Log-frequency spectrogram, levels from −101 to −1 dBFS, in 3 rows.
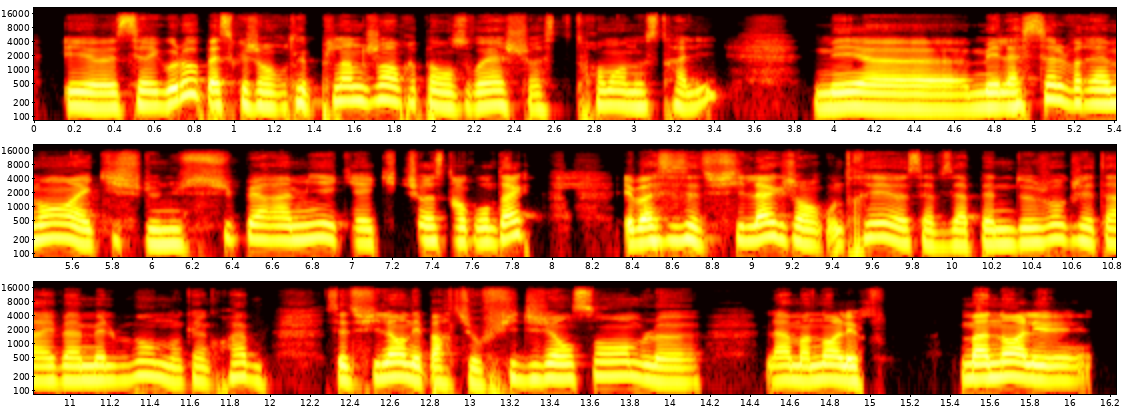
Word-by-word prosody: et 170 0 +2
heu, 160 0 +3
c'est 170 +4 +1
rigolo 195 - +4
parce 175 -5 +3
que 185 - -2
j'ai 170 - -2
rencontré 165 +4 -1
plein 220 +1 -1
de - - +1
gens 230 +1 +1
après 200 -3 -2
pendant 170 -3 0
ce 160 - -8
voyage, 175 +2 +1
je - - -10
suis - - -10
restée 145 -1 -11
3 180 - -5
mois 180 - 0
en 165 - -1
Australie. 170 - -5 0.5
Mais 165 +2 +4
heu 150 -2 +3
mais 165 +1 +3
la 165 0 +3
seule 235 +5 +1
vraiment 195 +2 +1
avec 165 -4 +1
qui 190 - -9
je - - -7
suis - - -13
devenue 165 0 +1
super 205 +3 -4
amie 200 +3 0
et 205 - -2
qui 175 - -12
avec 165 0 -2
qui - - -12
je - - -17
suis 195 - -2
restée 185 -1 -2
en - - -1
contact 210 +8 +2 0.5
et 160 - +3
bah, 180 +1 +7
c'est 190 0 -3
cette 195 -5 +1
fille 195 - -5
là 215 +3 +5
que - - -2
j'ai 185 - +1
rencontrée, 210 +7 -2
heu, 175 - +1
ça 165 -2 -4
faisait 150 +3 -5
à - - -4
peine 165 +1 -1
2 175 0 0
jours 210 +3 -2
que 195 - -11
j'étais 175 -2 -3
arrivée 165 0 -2
à - - 0
Melbourne, 170 +4 -2
donc 155 +1 -7
incroyable. 165 +2 -6 0.3
Cette 170 -3 -2
fille-là, 195 +2 +3
on 190 - +3
est 165 - +2
partie 150 -1 -3
aux - - -6
Fidji 185 +2 -3
ensemble, 190 0 0
heu, 155 0 -4 0.3
là 170 +1 -1
maintenant 170 +2 +2
elle 165 - +5
est 160 - -2
f - - -21 0.4
maintenant 190 +2 +6
elle 185 - +5
est 170 -1 0
175 Hz, 310 wpm, -21 LUFS, 165-195 Hz, 0.5 s, bah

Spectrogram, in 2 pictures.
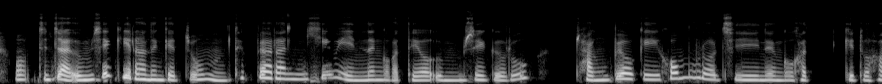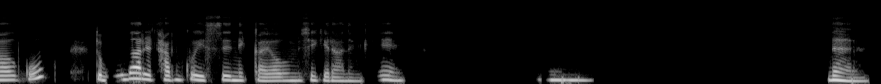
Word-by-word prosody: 어 220 0 +1
진짜 215 -2 +5
음식이라는 215 +2 +4
게 205 0 +2
좀 225 -5 0
특별한 265 -5 +2
힘이 155 - -3
있는 195 +1 +1
것 205 - -2
같아요. 190 -2 -1
음식으로 200 +5 -1 0.5
장벽이 215 +3 +1
허물어지는 215 -8 0
것 190 0 -3
같기도 195 0 -5
하고 205 - -2 0.5
또 215 -3 0
문화를 235 +2 +3
담고 210 +1 -2
있으니까요, 185 -3 -2
음식이라는 175 -2 -5
게. 200 -3 -3 1.5
음. 195 -2 -1 2.3
네. 165 -6 +2
205 Hz, 195 characters per minute, -19 LUFS, 190-220 Hz, 2.3 s, 진짜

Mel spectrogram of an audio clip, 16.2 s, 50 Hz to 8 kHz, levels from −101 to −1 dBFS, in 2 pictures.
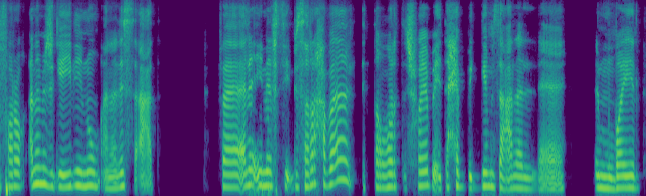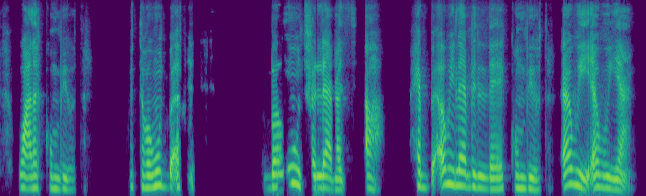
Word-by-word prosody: فراغ 195 0 +1
أنا 240 - +4
مش 225 -5 +2
جاي 195 +1 +1
لي 215 0 +1
نوم، 205 0 +1
أنا 85 0 -2
لسّه 105 - -2
قاعدة. - - -1 0.8
فألاقي 195 +2 +3
نفسي 210 0 +1
بصراحة 225 +4 +1
بقى 275 +5 +2
اتطوّرت 190 +1 -2
شوية 210 +4 +2
بقيت 185 -4 -2
أحب 195 0 +2
الجيمز 195 +3 0
على 170 +3 +1
ال 85 - -3 0.4
الموبايل 175 0 +2 0.3
وعلى 180 -1 +4
الكمبيوتر. 165 -3 -7 0.5
كنت 195 0 -7
باموت 190 +4 +3
بقى 190 - +1
في - - -12 0.9
باموت 195 +5 0
في 180 - -1
اللعبة 165 -3 +2
دي، - - -15
آه. - - -2 0.4
أحب 190 -4 -3
أوي 230 +1 +3
لعب 205 -3 +2
الكمبيوتر 165 -1 -2
أوي، 220 -5 +3
أوي 180 -4 +1
يعني. 150 +1 -1
185 Hz, 145 wpm, -24 LUFS, 170-205 Hz, 0.9 s, أنا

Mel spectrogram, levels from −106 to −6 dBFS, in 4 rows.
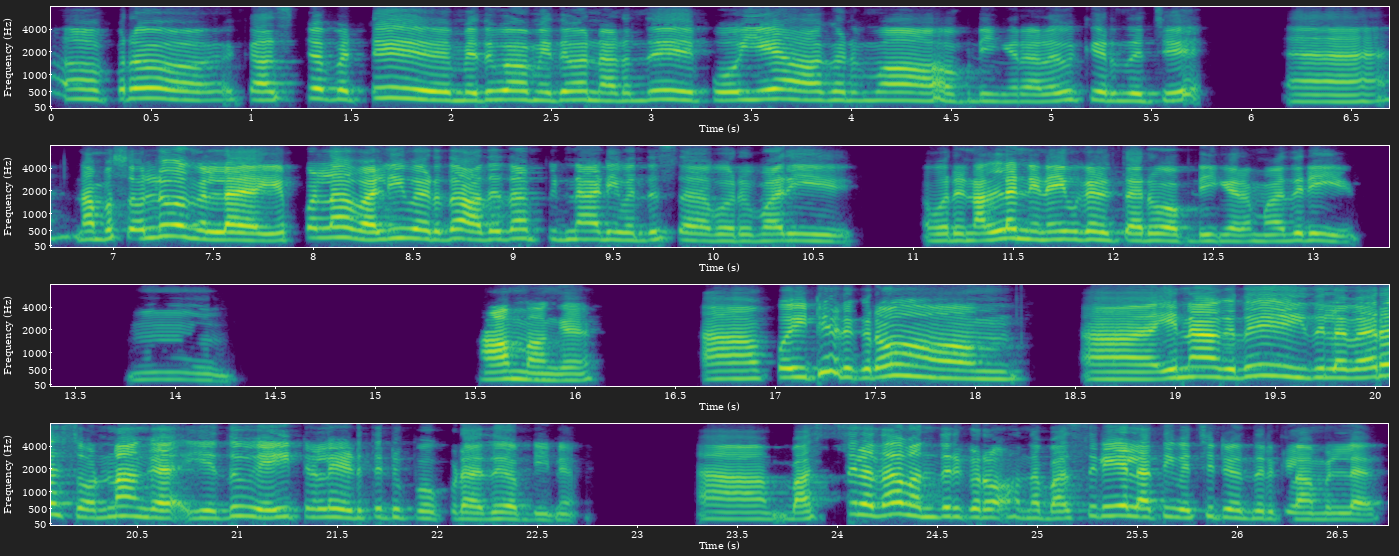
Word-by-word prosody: அப்பறம் 285 +2 0 0.4
கஷ்டப்பட்டு 265 +3 -1 0.4
மெதுவா 260 +2 +1
மெதுவா 250 +2 -1
நடந்து, 230 +4 -3 0.3
"போயே 260 +3 +1 0.2
ஆகணுமா?" 245 -1 -2 0.2
அப்படீங்கிற 215 -1 -10
அளவுக்கு 250 +4 -5
இருந்துச்சு. 225 +1 -4 0.6
அ 200 0 -3 0.5
நம்ம 240 +2 0
சொல்லுவோங்கள்ள, 265 -5 +4 0.3
"எப்பெல்லாம் 290 0 +1
வலி 240 +5 +4
வருதோ, 255 +2 0
அது 240 - -2
தான் 265 -1 -3
பின்னாடி 240 -1 -1
வந்து 220 +2 -6
ச - - -8 0.2
ஒரு 190 - -7
மாரி 200 0 -1 0.7
ஒரு 205 - -2
நல்ல 240 +6 +4
நினைவுகள் 235 -1 +1
தரும்." 200 -1 +1
அப்படீங்கிற 190 -1 -4
மாதிரி. 210 +1 -2 0.8
ம். 205 -4 -15 1.4
ஆமாங்க. 195 -4 +2 0.7
அ - - +2 0.3
போய்ட்டு 275 +9 +2
இருக்கிறோம். 265 -3 +2 0.6
அ - - +1 0.4
என்ன 275 +3 +3
ஆகுது 280 +3 +2 0.2
இதில 260 0 0
வேற 280 +5 +5 0.2
சொன்னாங்க, 250 +1 +2 0.3
"எதுவும் 275 +4 -4
வெயிட்டலாம் 245 0 0
எடுத்துட்டு 245 +2 -7
போக்கூடாது" 195 -1 -4
அப்படீன்னு. 170 -2 -10 0.7
அ - - -3 0.4
பஸ்ஸல 310 - 0
தான் 330 -1 +5
வந்திருக்கிறோம், 245 -3 -2
அந்த 225 -1 -6
பஸ்ஸிலயே 280 +8 +1
எல்லாத்தையும் 250 -1 +1
வச்சுட்டு 240 -1 -4
வந்துருக்கலாமில்ல. 185 -4 -4
240 Hz, 120 wpm, -20 LUFS, 215-265 Hz, 1.4 s, வேற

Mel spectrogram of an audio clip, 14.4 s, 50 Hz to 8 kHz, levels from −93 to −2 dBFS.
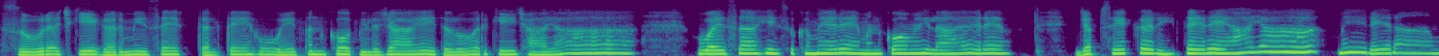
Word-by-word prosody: सूरज 155 +3 +1
की 165 -1 +1 0.2
गर्मी 145 +4 +1
से 165 - 0 0.3
चलते 130 +5 -3 0.2
हुए 145 -4 -1
तन 165 -1 +1
को 170 0 +3
मिल 140 0 0
जाए 165 +2 0 0.2
दूरवर 145 +4 -1
की 165 -2 +1 0.2
छाया, 150 +1 -2 1.4
वैसा 190 +3 +2
ही 210 -2 +3
सुख 205 +1 -9
मेरे 210 +1 +3
मन 190 0 +2
को 205 0 +3
मिला 200 -3 +1
है. 205 +1 0
रे 210 0 +1 0.8
जबसे 180 +4 0 0.2
करी 200 -5 +2
तेरे 215 +1 +3 0.2
आया. 270 +3 -1 0.7
मेरे 245 -4 +2
राम. 215 -2 -5
185 Hz, 115 wpm, -22 LUFS, 160-210 Hz, 1.4 s, को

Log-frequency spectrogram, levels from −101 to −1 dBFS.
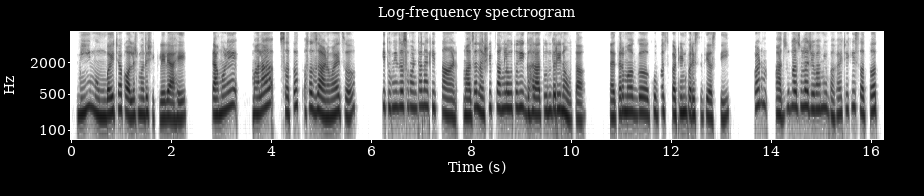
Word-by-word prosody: मी 225 +7 +3
मुंबईच्या 210 -1 +3
कॉलेजमध्ये 210 0 +2
शिकलेले 180 -2 0
आहे. 175 +1 +1 0.5
त्यामुळे 230 +9 +2 0.4
मला 245 +9 +2 0.2
सतत 225 +7 -2
असं 250 +2 -1
जाणवायचं, 205 -1 +2 0.6
की 285 - -3
तुम्ही 275 0 -1
जसं 285 0 -1
म्हणता 275 +1 -2
ना, 290 - 0
की 275 - -1
ताण, 205 -7 -1
माझं 200 +7 +2
नशीब 240 +3 0
चांगलं 265 0 +2
होतं, 265 +1 0
की 275 0 +3
घरातून 220 +1 +1
तरी 245 +1 +4
नव्हता, 175 -7 +1 0.5
नाही 185 -1 +1
तर 215 +1 +1
मग 225 -2 +2 0.3
खूपच 225 +1 -3
कठीण 220 +2 +3
परिस्थिती 200 -2 -2
असती. 180 0 -3 0.5
पण 310 +2 -2 0.3
आजूबाजूला 275 +8 +1
जेव्हा 255 -1 0
मी 265 0 0
बघायचे, 205 +5 -3
की 280 0 -3
सतत 230 0 -1
220 Hz, 145 wpm, -21 LUFS, 200-265 Hz, 0.6 s, तरी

